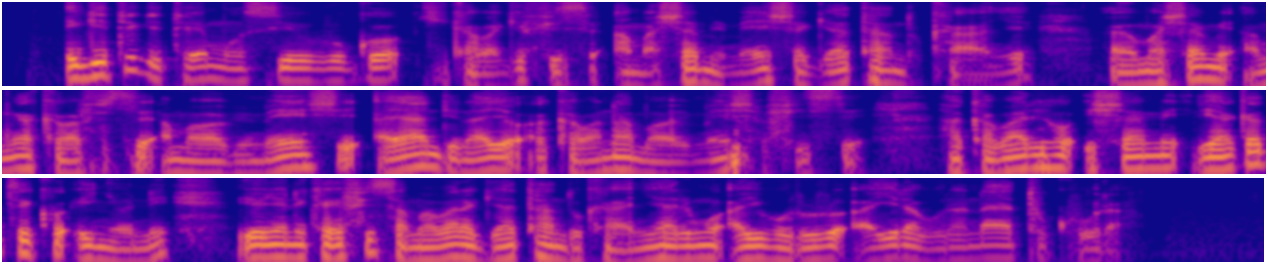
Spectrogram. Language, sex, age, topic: Rundi, male, 18-24, agriculture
